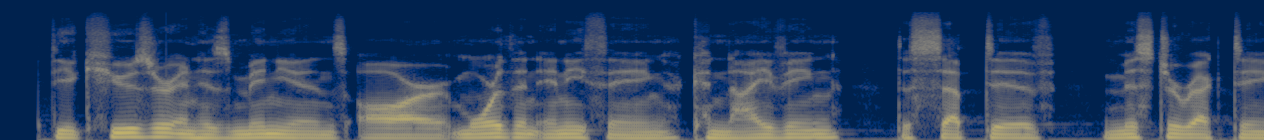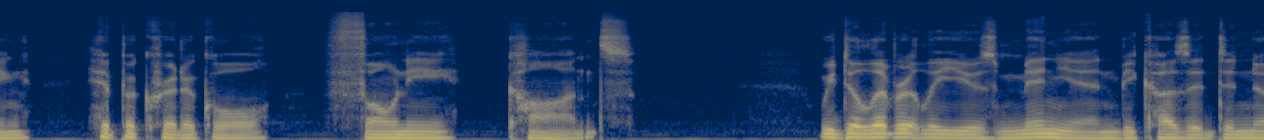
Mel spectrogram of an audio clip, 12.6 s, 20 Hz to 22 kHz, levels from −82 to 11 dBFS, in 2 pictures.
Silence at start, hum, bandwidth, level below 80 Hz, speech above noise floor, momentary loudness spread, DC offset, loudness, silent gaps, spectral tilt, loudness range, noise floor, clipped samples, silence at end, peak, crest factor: 0.25 s; none; 12.5 kHz; -34 dBFS; 34 dB; 11 LU; under 0.1%; -19 LUFS; none; -6.5 dB/octave; 3 LU; -51 dBFS; under 0.1%; 0 s; -2 dBFS; 16 dB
